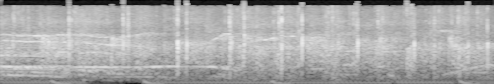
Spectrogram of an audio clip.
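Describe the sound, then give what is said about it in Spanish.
Applause as an audience welcomes a production assistant: brisk, dense clapping with distinct individual claps, sustained at a fairly even level throughout. “Por favor, recibámoslo con aplauso.”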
